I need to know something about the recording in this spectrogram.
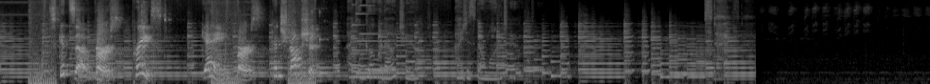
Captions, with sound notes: schizo versus priest gang versus construction [ding, chime]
